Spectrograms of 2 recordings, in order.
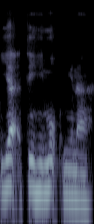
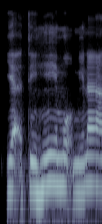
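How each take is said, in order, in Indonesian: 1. Vokal setelah h dibaca pendek. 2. Vokal setelah h dibaca panjang. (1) "bisa dipendekkan" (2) "bisa dipanjangkan"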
